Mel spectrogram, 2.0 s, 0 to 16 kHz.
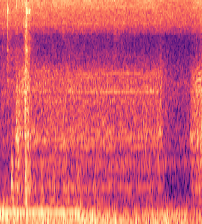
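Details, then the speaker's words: Alfa Romeo 147 diesel after a fuel filter change, ignition on: short low electric whir and gurgling as the filter refills automatically; the normal fuel pump priming, cycled off and on until the gurgling stops. "You might not hear it, but you can hear a gurgling sound. Personally, I turn the engine off and on several times until I no longer hear the gurgling."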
